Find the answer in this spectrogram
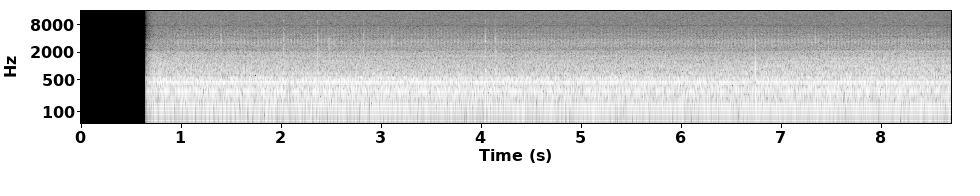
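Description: Steady hiss with a low, even electrical-sounding hum, starting abruptly just under a second in and cutting off abruptly near the end.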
